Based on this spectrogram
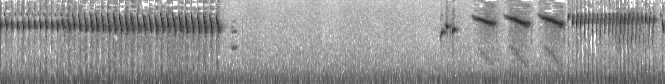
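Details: Domestic canary lure song for prompting other canaries: a long high rapid trill, two seconds of quiet, three loud descending whistles, then the high trill resumes.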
